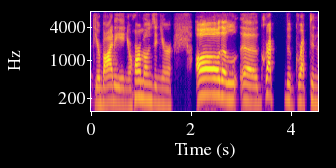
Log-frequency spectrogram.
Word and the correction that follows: ghrelin: and the leptin. No, I said it wrong, Christy. – The leptin and ghrelin. Yeah. – Leptin and ghrelin.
